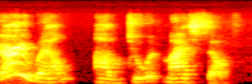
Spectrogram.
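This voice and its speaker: A woman voicing a hardworking little hen in a children's story, bright and asking for help. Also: medium pitch, huge pitch swings, normal speed, vocal fry, distant mic, pitched below the performer's own voice, exaggerated voice. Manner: bright, asking, self-reliant.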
